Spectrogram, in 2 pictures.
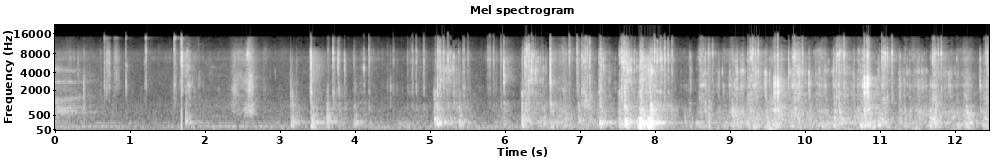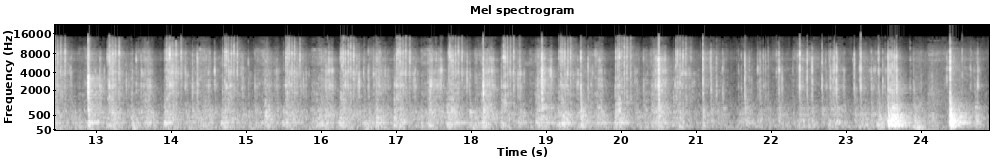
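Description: Hand screwdriver backing out the bolts that hold a wooden seat frame to a canoe gunwale: rapid, irregular mechanical clicking throughout, with a few louder knocks.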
